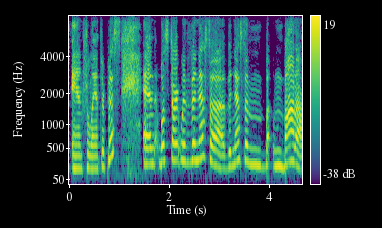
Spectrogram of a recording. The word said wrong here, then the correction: Mbamara: Oh, you messed it up. – The same way that I did. – I messed up her name too. It's Mbara. – Yeah, how do you say it, Vanessa? – Mbamara. It's Vanessa Mbamara.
